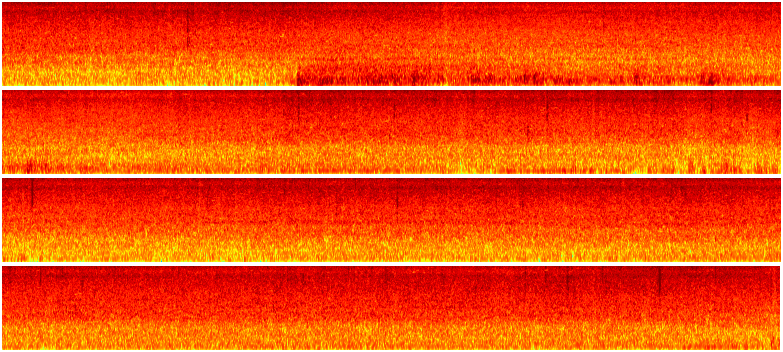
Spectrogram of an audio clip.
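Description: Heavy rain pouring steadily. About three seconds in, a loud clap of thunder breaks and rumbles with crackles for several seconds, fading as the rain goes on.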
